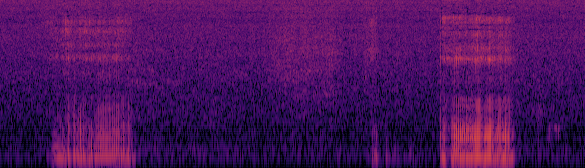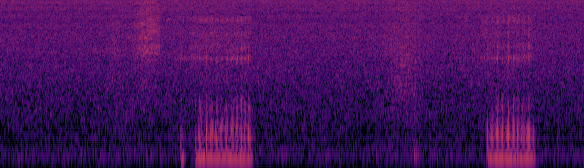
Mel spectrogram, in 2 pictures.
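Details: Boston Terrier Ziggie snoring during nap time indoors: four coarse, rumbling snores spaced a few seconds apart, one louder and longer, with faint small snuffles in the quiet gaps.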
